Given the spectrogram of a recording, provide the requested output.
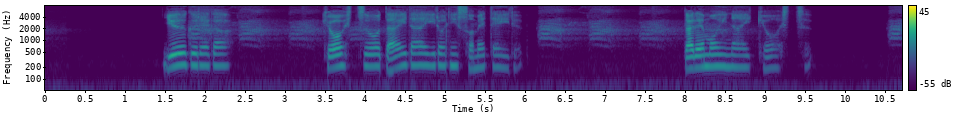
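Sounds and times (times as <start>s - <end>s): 
speech: 1.5s - 2.4s, 3.5s - 6.0s, 8.0s - 9.6s
crows cawing at dusk: 1.9s - 4.3s, 6.1s - 8.0s, 10.5s - 10.7s.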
